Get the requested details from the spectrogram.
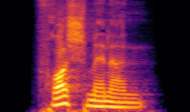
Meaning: dative plural of Froschmann
- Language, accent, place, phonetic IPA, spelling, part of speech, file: German, Germany, Berlin, [ˈfʁɔʃˌmɛnɐn], Froschmännern, noun, De-Froschmännern.ogg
